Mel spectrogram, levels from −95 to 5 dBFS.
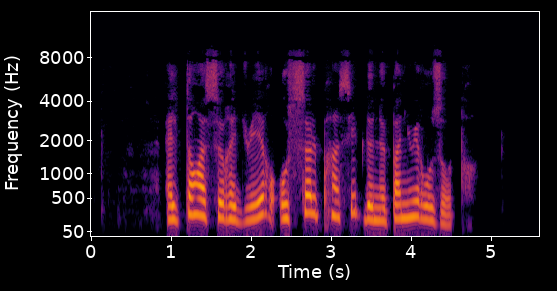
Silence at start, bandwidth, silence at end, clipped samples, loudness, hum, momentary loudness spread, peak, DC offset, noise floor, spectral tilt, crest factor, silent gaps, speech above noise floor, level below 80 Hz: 0.95 s; 8.8 kHz; 1.1 s; under 0.1%; -24 LUFS; none; 8 LU; -8 dBFS; under 0.1%; -80 dBFS; -7 dB/octave; 18 dB; none; 56 dB; -74 dBFS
